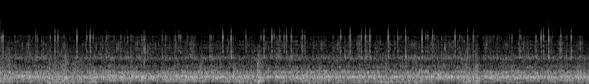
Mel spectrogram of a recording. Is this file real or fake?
real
